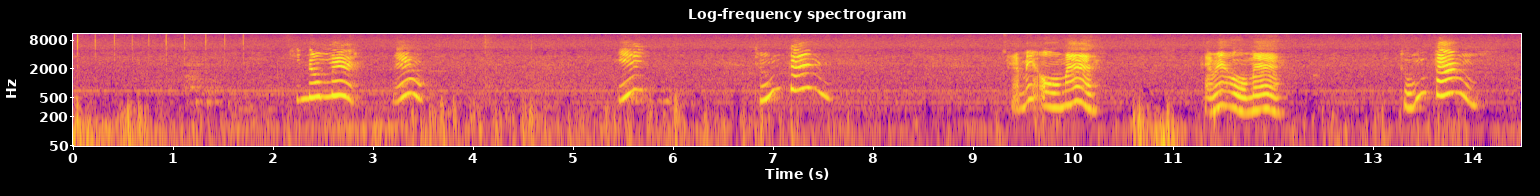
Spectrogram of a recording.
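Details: Young kitten meows repeatedly, roughly nine wavering, rising-and-falling cries. Some calls come singly and others come close together near the end. A person talks at the start, and a low hum runs throughout.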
